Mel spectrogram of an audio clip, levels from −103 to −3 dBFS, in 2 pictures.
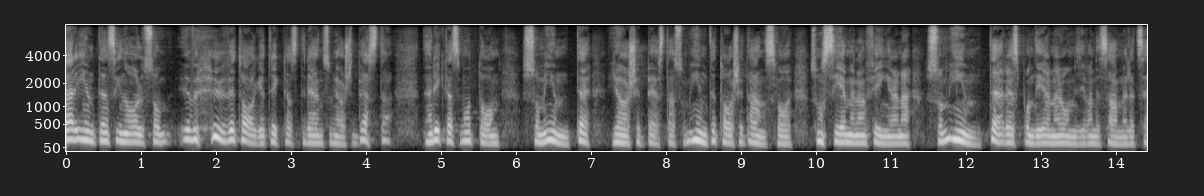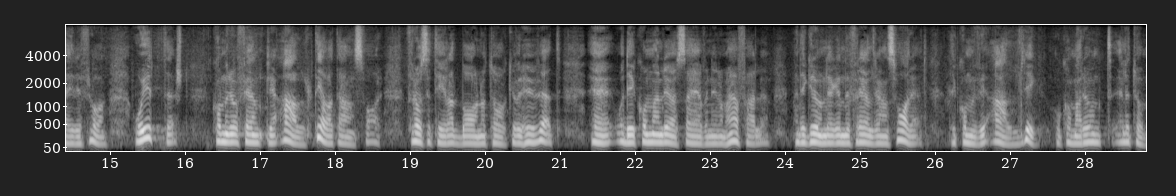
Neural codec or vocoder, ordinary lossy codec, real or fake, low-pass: none; none; real; none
